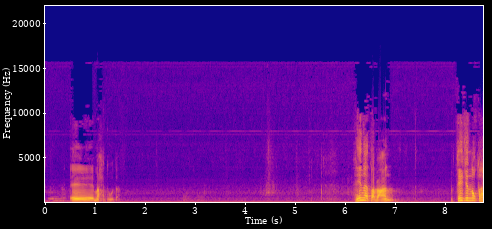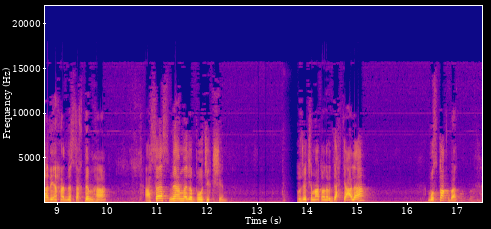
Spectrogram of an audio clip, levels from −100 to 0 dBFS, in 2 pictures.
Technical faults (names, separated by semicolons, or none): short concealed packet loss; long network dropout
